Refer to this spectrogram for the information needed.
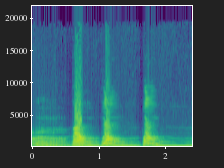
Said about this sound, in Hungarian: A telkeket magas kerítésekkel vették körbe az építők. Amikor Dini közelebb ment, a kutyák alkalmi kórusa rázendített.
